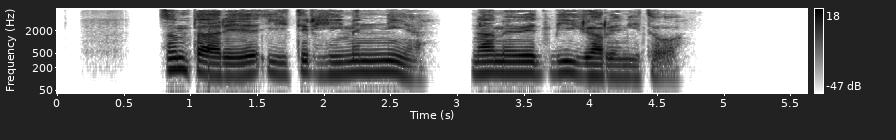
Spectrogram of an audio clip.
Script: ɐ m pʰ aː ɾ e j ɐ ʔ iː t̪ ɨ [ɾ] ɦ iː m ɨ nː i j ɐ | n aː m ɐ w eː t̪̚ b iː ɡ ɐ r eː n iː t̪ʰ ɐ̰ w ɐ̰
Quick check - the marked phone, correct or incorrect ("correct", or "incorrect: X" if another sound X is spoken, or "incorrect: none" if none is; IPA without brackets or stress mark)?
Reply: correct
